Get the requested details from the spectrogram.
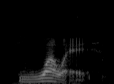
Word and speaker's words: Huawei: My understanding from our Chinese colleague who worked with us last year was that you don't pronounce the H. – Nope. – It's Huawei.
